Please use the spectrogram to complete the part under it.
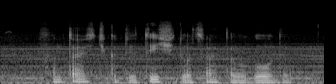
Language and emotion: Russian, sad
